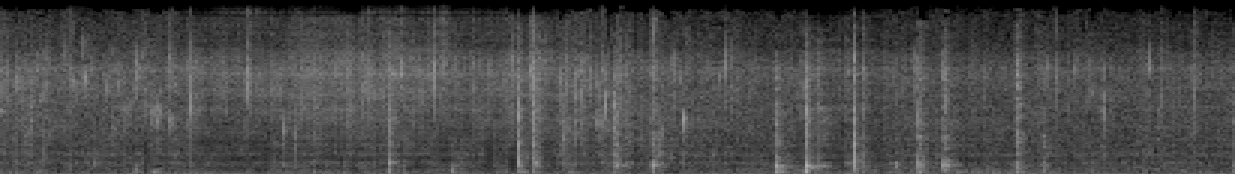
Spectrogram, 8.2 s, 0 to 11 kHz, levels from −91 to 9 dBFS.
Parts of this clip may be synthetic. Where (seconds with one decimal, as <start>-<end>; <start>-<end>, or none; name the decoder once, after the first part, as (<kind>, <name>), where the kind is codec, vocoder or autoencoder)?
1.2-3.7 (codec, SNAC); 5.3-5.9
